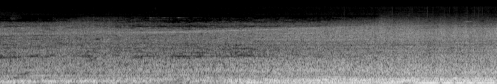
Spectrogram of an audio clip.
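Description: Road traffic passing, then the heavy diesel engine of a Mack concrete mixer truck rumbling louder as it draws up close, steady and strong over the last second or so.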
